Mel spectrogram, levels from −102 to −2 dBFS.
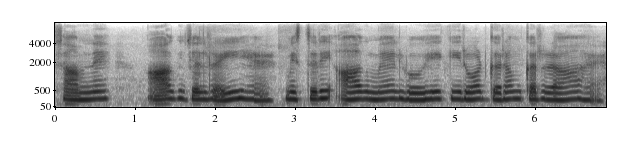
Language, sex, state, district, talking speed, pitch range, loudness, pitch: Hindi, female, Chhattisgarh, Rajnandgaon, 130 wpm, 205-225 Hz, -20 LUFS, 220 Hz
